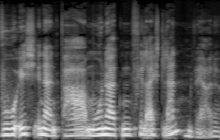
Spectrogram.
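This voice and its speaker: Speaking at a fairly slow pace, a woman uses a fairly low-pitched voice marked by vocal fry. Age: 40s. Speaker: podcast host, change coach. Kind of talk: monologue podcast, motivational talk.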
